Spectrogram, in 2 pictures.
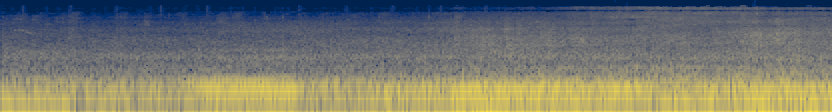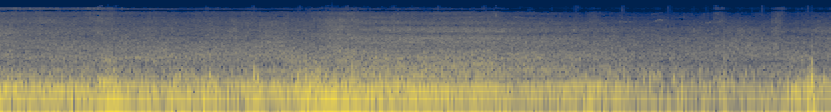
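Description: Motor vehicle engine running steadily with a low drone, getting louder about two seconds in and staying loud, with a rushing noise partway through.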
